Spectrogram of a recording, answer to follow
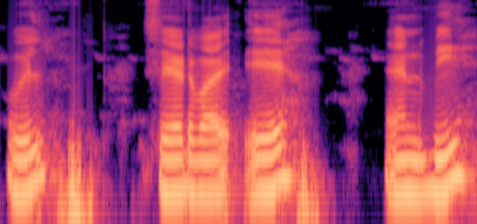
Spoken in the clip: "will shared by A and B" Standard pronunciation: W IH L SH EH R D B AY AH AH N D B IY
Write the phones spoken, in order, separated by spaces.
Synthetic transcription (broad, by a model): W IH L S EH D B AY AH AH N D B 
